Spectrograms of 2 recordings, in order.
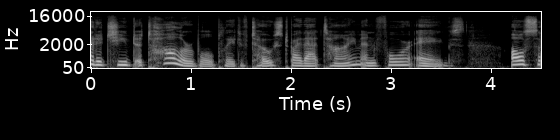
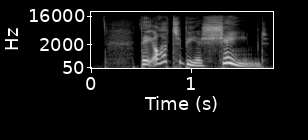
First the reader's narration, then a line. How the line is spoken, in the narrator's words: she cried angrily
